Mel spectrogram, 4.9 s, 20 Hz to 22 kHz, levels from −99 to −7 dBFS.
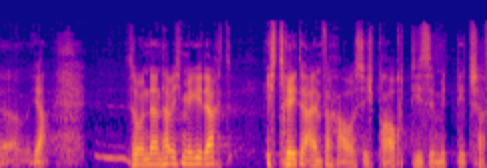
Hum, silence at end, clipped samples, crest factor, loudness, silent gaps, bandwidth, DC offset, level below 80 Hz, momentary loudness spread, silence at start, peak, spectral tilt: none; 0 s; under 0.1%; 24 dB; -31 LUFS; none; 13 kHz; under 0.1%; -68 dBFS; 17 LU; 0 s; -8 dBFS; -4.5 dB/octave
